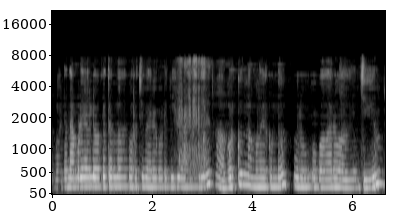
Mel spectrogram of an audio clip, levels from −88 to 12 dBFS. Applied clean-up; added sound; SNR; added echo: neural mask model DeepFilterNet 3.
